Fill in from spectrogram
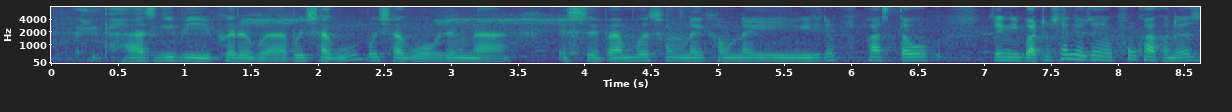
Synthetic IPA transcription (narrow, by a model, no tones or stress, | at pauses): pʰasɡibipʰɯɾɯbabɯjsaɡubɯjsaɡuawzɯŋna | esepamɡɯsɔŋnajkʰawnajŋidinɯ | pʰastaw | zɯŋnibatʰɔwsaliawzɯŋnakʰuŋkʰakʰɯnɯs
